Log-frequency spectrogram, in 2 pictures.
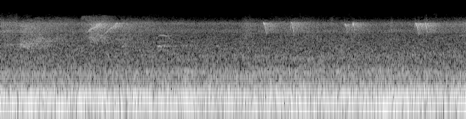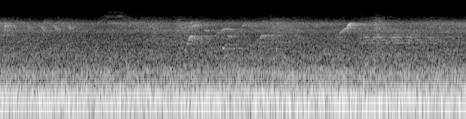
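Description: Many short, high chirps scattered over a steady low engine-like hum.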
